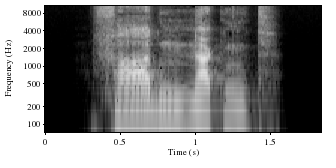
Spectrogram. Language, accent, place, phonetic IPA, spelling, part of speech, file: German, Germany, Berlin, [ˈfaːdn̩ˌnakn̩t], fadennackend, adjective, De-fadennackend.ogg
- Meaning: completely naked (without a stitch of clothing)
